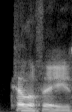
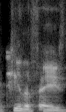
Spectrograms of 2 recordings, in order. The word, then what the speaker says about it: telophase: of the cell and that is called telophase or telophase depending on how you pronounce it the pronunciation does not matter so here we go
